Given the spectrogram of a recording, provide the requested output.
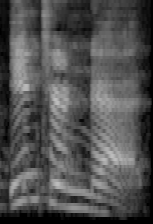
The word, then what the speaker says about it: internet: three two two one is it internet or internet or internet internet right so three one good and service where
